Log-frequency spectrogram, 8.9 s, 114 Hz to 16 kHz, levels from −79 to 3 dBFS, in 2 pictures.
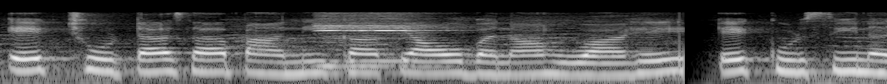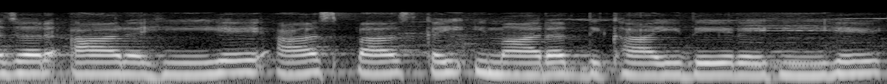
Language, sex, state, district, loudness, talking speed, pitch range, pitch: Hindi, female, Madhya Pradesh, Dhar, -14 LUFS, 150 wpm, 200-230 Hz, 215 Hz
